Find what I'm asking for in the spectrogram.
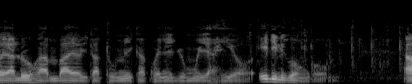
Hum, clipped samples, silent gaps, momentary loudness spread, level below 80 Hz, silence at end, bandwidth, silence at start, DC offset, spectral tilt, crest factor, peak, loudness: none; under 0.1%; none; 19 LU; -64 dBFS; 0 s; 8.4 kHz; 0 s; under 0.1%; -5.5 dB/octave; 22 dB; -12 dBFS; -35 LUFS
